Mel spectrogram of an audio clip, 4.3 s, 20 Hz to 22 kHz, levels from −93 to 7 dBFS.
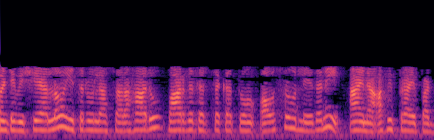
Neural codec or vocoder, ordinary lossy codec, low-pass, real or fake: none; MP3, 24 kbps; 3.6 kHz; real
